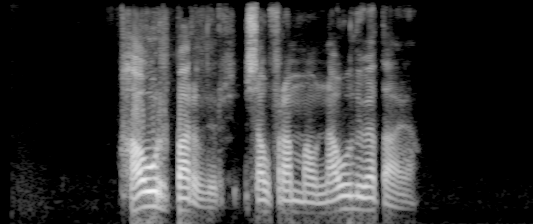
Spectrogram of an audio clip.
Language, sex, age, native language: Icelandic, male, 20-29, Icelandic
